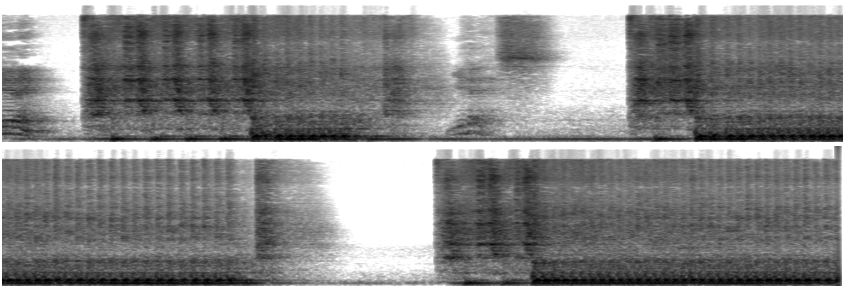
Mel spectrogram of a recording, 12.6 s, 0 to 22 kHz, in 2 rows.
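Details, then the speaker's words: Suzuki QuadRunner ATV barn find, not run in 10+ years, first cold start on full choke: single cylinder catches, fades and restarts, then runs with an uneven lumpy beat; rough running after long storage. "well it's kind of running which is good it's awesome guys i can't believe that it didn't take that long to start take that choke off a little"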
